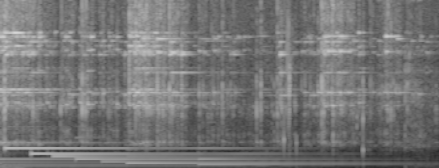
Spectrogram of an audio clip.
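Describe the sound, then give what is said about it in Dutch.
Christmas bells ring out in a series of clear, sustained chiming tones, each note entering one after another and lingering, with a faint glassy jingle fading toward the end. “En ik heb de kerstbelletjes al zelf.”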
